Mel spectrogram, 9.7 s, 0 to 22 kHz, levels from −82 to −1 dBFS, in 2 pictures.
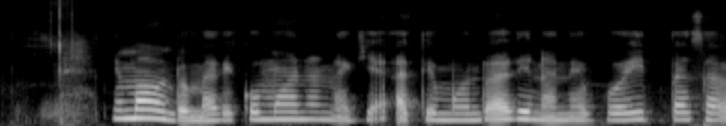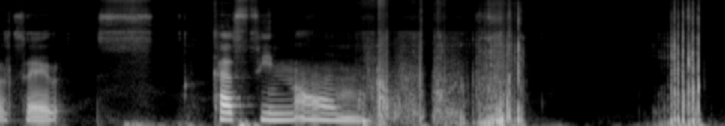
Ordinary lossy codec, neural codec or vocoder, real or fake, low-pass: none; codec, 44.1 kHz, 7.8 kbps, DAC; fake; none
